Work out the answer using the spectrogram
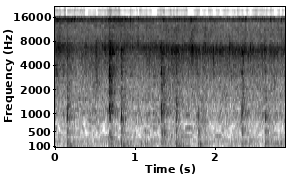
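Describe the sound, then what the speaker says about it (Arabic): Onions fry in a pot for koshari with a steady dense sizzle, punctuated by soft stirring clicks and scrapes at an even close distance, no voices present. "اكمل تحمير البصل وارجع لكم تاني يا حبايب"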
